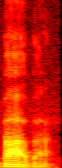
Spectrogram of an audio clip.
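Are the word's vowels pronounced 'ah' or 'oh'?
ah. Both vowels are open 'ah' sounds. This is how eastern speakers say it. "but we would say it as bawa or baba"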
